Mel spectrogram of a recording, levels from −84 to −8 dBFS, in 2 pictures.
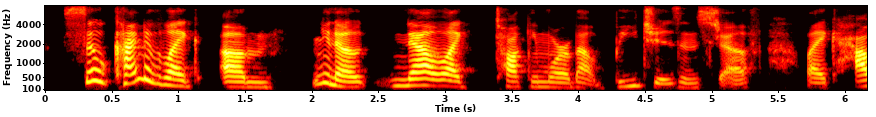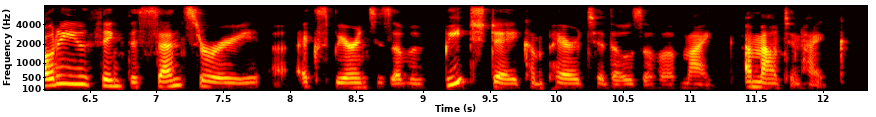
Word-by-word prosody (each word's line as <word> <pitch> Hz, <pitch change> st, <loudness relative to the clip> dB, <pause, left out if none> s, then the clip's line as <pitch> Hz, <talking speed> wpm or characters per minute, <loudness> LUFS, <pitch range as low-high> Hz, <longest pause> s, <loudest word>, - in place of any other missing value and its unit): So, 360 Hz, -1 st, 0 dB
kind 300 Hz, +9 st, +7 dB
of, 370 Hz, -9 st, 0 dB
like, 210 Hz, -4 st, +3 dB
um, 175 Hz, -2 st, +5 dB, 0.3 s
you 310 Hz, -2 st, -4 dB
know, 180 Hz, -4 st, +6 dB, 0.2 s
now, 220 Hz, 0 st, +7 dB
like, 200 Hz, -3 st, +4 dB, 0.2 s
talking 180 Hz, -2 st, -1 dB
more 165 Hz, -2 st, -3 dB
about -, -, -5 dB
beaches 180 Hz, -6 st, -8 dB
and 155 Hz, -2 st, -14 dB
stuff, -, -, -6 dB, 0.4 s
like, 160 Hz, -1 st, -3 dB
how 200 Hz, +4 st, +7 dB
do 285 Hz, -, -3 dB
you 275 Hz, -2 st, -4 dB
think 210 Hz, -5 st, -7 dB
the 170 Hz, -, -12 dB
sensory, 170 Hz, -5 st, -6 dB
uh, -, -, -19 dB, 0.2 s
experiences 160 Hz, 0 st, -6 dB
of 150 Hz, 0 st, -10 dB
a 145 Hz, -1 st, -18 dB
beach 285 Hz, +10 st, -4 dB
day 145 Hz, -1 st, -5 dB
compared 150 Hz, 0 st, -10 dB
to -, -, -10 dB
those 135 Hz, +1 st, -14 dB
of -, -, -18 dB
a 130 Hz, 0 st, -15 dB
mic 140 Hz, -1 st, -7 dB, 0.2 s
a -, -, -2 dB
mountain -, -, -4 dB
hike? -, -, -13 dB
180 Hz, 180 wpm, -24 LUFS, 160-215 Hz, 0.4 s, kind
